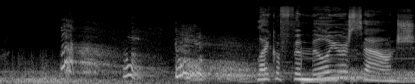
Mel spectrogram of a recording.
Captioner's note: barking, audio slowing down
